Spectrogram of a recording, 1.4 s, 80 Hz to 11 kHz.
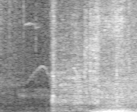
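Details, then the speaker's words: Cheapest salvage BMW X3 M40i on a trailer, restarted after a leak check: brief crank, then it catches at once and settles into a firm low rumble. Normal quick start. "we go starts right up"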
